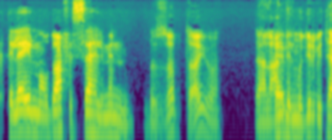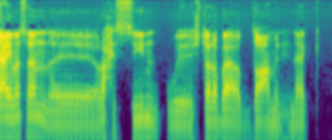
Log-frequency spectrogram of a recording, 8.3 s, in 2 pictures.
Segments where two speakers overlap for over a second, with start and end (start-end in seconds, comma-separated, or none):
none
